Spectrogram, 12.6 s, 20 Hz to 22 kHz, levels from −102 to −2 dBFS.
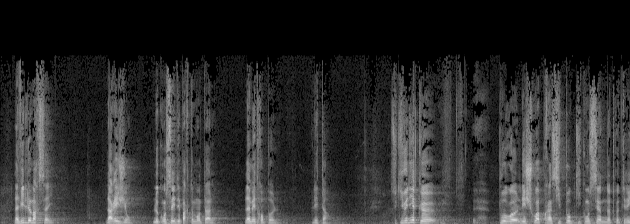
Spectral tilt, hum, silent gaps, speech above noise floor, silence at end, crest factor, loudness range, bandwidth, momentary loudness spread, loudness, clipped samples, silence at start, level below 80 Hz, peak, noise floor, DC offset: -3 dB/octave; none; none; 35 dB; 0 s; 18 dB; 6 LU; 16.5 kHz; 16 LU; -27 LUFS; under 0.1%; 0.3 s; -62 dBFS; -10 dBFS; -62 dBFS; under 0.1%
